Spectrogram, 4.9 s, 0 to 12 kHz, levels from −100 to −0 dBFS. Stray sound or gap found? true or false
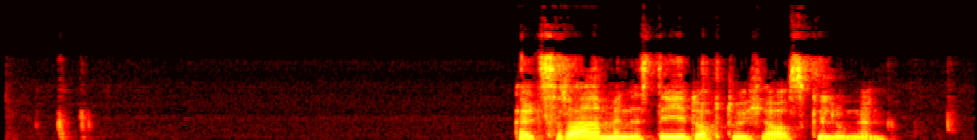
false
